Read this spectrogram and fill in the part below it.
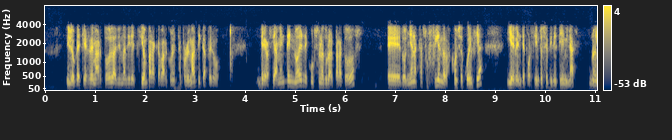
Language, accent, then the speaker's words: Spanish; Spain; yo como ciudadano español y europeo cumplo toda la normativa.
